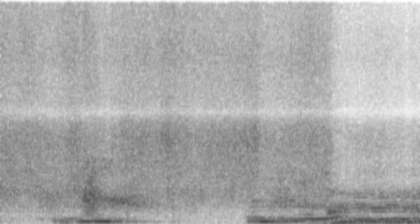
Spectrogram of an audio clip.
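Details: Aggressive Holstein Friesian bull giving two moos: a short one near the start, then after a pause a longer, louder lowing call that rises and wavers before ending abruptly.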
